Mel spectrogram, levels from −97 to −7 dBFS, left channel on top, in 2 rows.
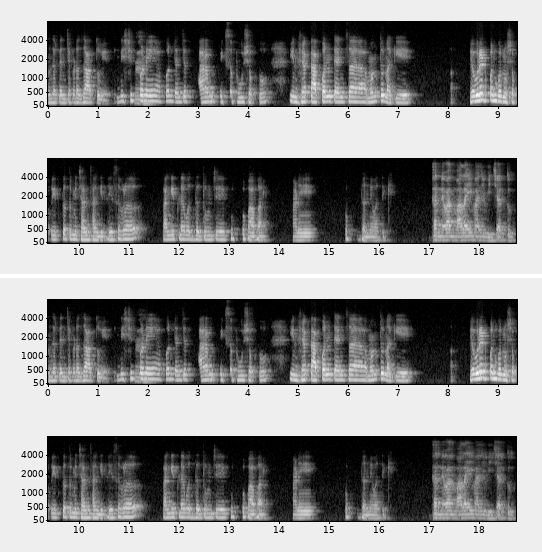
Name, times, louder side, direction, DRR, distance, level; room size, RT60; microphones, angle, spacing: voice 1, 0.0-7.2 8.4-11.2 11.7-12.9 13.3-13.7 14.3-14.7 15.7-16.0, equal, 10° left, 8 dB, 0.9 m, -25 dB
voice 2, 1.7-2.1 17.1-18.7, left 2 dB, 75° left, 5 dB, 3.1 m, -31 dB
18.5 x 7.6 x 2.6 m, 0.32 s
head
